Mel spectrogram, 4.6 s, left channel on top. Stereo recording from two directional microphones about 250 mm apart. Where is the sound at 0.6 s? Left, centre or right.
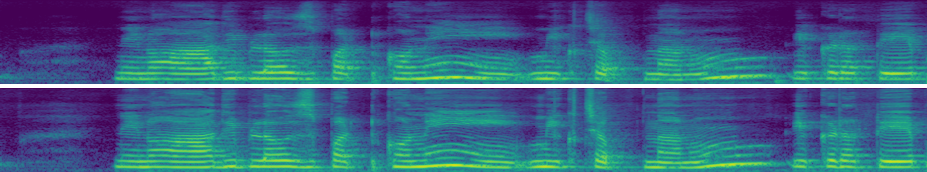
Right.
